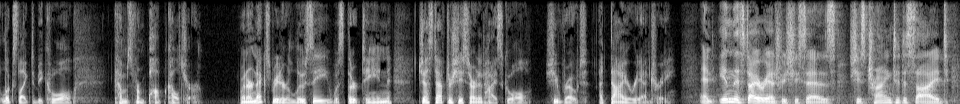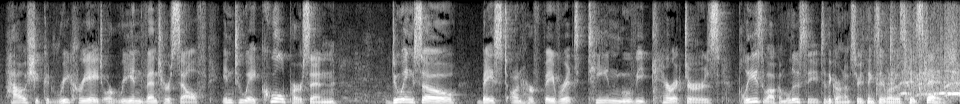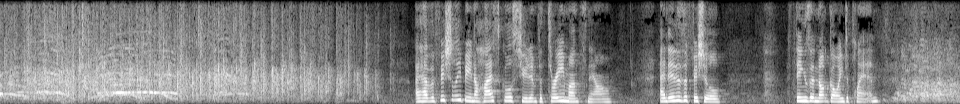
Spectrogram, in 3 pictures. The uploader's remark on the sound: Recorded live at the Woodford Folk Festival.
